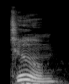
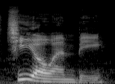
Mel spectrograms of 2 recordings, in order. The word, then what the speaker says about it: tomb: and then, you know, tomb is T-O-M-B, not Tom. If you were to spell it the same way, if you switch the T or the B with a T. So it's actually tomb, which is also different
